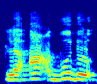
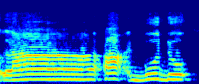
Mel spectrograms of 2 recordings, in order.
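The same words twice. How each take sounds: First: The vowel of the first word is clipped short. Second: The vowel of the first word is held long. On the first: The speaker will surely worship what the others worship. The speaker calls it wrong. "salah itu. Artinya kalau pendek" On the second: The speaker will not worship what the others worship. The speaker calls it right. "Kita baca panjang tuh"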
